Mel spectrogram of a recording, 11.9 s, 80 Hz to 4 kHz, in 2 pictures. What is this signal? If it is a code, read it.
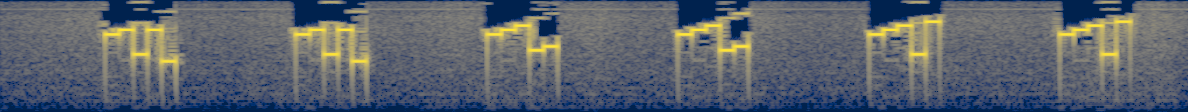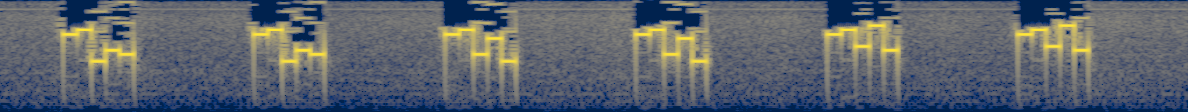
Five-tone selective call (ZVEI), heard as quick runs of five tones, tones of about 70 ms. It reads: 89391 89391 89045 89045 89033 89033 89143 89143 89371 89371 89504 89504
